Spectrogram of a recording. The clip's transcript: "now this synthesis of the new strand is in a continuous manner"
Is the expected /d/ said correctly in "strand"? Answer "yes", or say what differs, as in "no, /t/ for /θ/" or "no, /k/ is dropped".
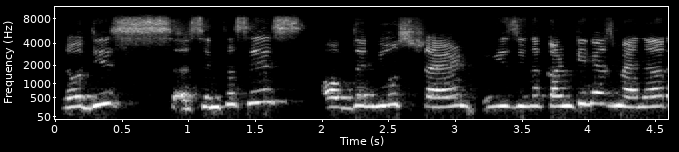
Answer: yes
